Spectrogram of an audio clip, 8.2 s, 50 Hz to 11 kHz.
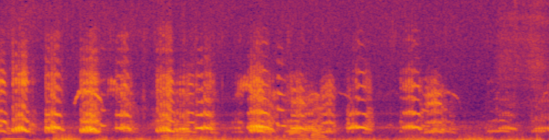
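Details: Common cranes in mass migration over Strabrechtse heide heathland, Netherlands, 5 March 2013; many birds giving loud, rolling, trumpeting calls in overlapping bursts, steady low wind noise and a brief voice beneath.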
